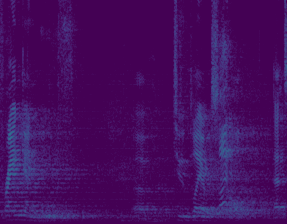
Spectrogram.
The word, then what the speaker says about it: Frankenmuth: Last January I was called up to Frankenmuth, Michigan, and up there it's pronounced Frankenmuth, to play a recital at St.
